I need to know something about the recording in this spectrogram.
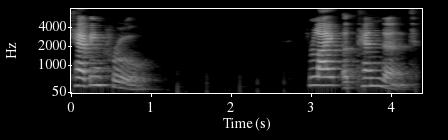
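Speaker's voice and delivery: slow, careful model pronunciation with a falling end; slow word drill. Shown as a demonstration. Teacher leading learners in a read-along, slow word drill. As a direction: say each term slowly and separately for repeating. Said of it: "세 번씩 천천히".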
